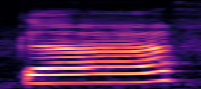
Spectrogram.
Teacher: 3 حرفی آواز 2 گنا کھینچ کر ادا کیا جائے گا، کاف۔ زبان کی جڑ کو کوے کے قریب تالو پر لگا کر باریک آواز میں ادا کیا جائے گا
